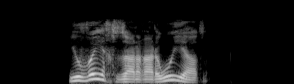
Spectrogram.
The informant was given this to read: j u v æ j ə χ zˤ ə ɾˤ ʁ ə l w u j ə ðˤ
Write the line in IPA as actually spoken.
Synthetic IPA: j u v æ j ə χ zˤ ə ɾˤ ʁ ə ɾ w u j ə ðˤ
